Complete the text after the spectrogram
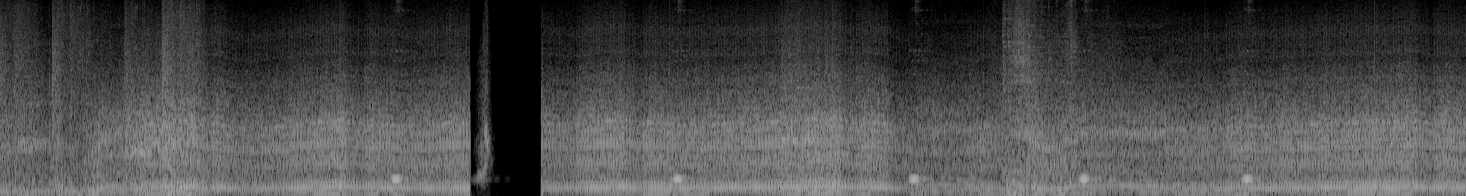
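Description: A car engine hums steadily, rising and falling in pitch as it speeds up and shifts gears.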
